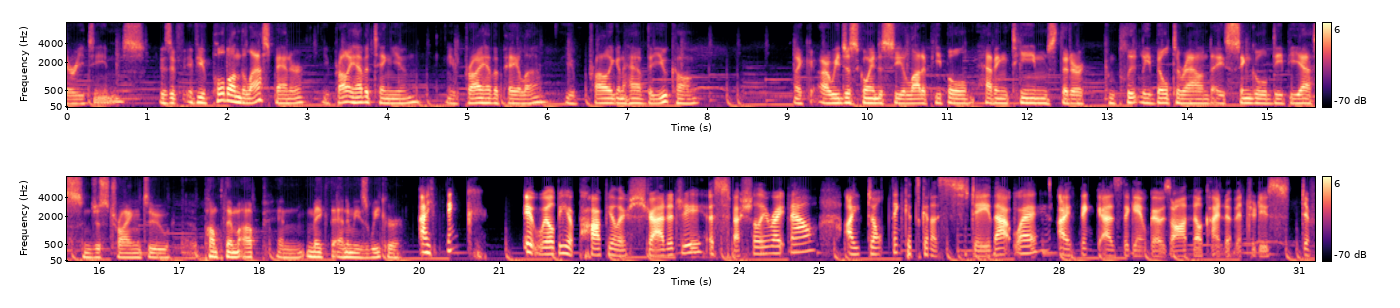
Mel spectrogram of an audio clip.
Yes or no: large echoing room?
no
